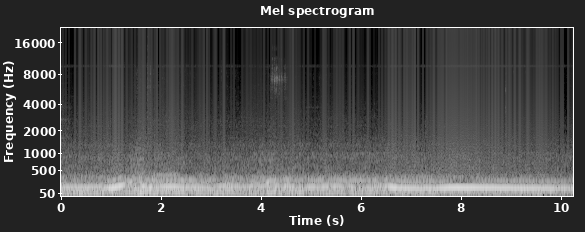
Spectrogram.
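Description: A Hellcat's engine hums steadily from inside the car, rising twice in pitch as it revs to about 2,000 RPM and settles, with a low rumble throughout.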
